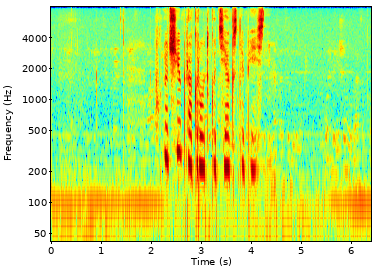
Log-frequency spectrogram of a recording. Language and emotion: Russian, sad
